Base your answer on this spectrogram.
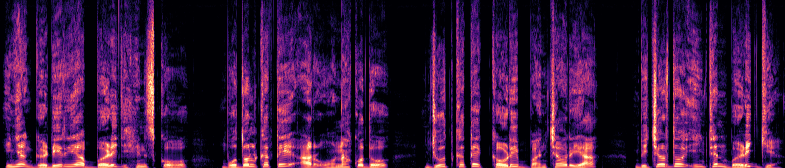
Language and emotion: Santali, disgusted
